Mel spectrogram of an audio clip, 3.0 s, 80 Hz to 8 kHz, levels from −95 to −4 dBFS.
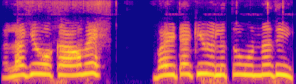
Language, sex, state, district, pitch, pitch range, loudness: Telugu, male, Andhra Pradesh, Sri Satya Sai, 325 Hz, 315-340 Hz, -14 LUFS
